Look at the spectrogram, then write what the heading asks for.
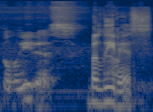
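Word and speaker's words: Bilitis: concerned sure and that's is it the light is billetus the daughters of I think some people uh pronounce it belitus so let's say that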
